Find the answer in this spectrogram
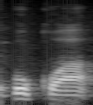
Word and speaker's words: Ukwa: The book we have here is A Tale of Two Neighbours, a socio-political history of the Ukwa and Ngwa nations. Did I pronounce those well?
